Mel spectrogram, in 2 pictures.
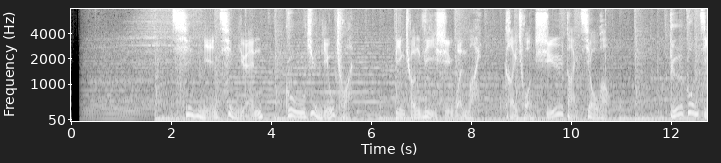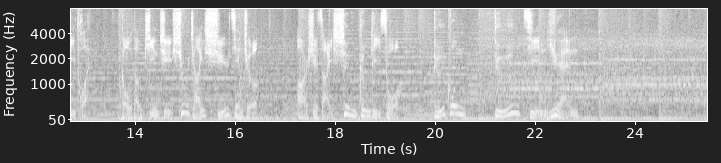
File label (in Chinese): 男 专题 大气舒缓; 德光·德锦苑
